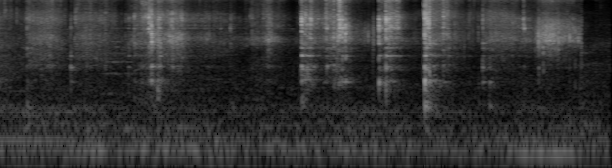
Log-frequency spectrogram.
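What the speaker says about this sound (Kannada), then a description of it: "ಎಣ್ಣೆ ಹಾಕಿ ಮತ್ತೆ ಇದನ್ನು ಕಲಸಿ ರೆಡಿ ಮಾಡ್ಕೊತಾ ಇದ್ದೀನಿ." Mango pickle pieces being stirred with oil in a container, with irregular scraping and clinking of a spoon against the vessel, close and moderately loud, no talking.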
